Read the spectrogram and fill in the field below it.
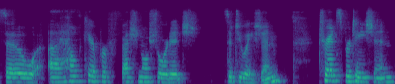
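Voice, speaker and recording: The woman's voice is fairly low in pitch, with fairly even intonation. She talks at a very slow pace. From Mississippi. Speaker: public health director; panelist. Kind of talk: panel webinar discussion. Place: office. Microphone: webcam.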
